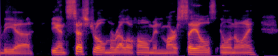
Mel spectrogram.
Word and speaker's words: Marseilles: But that's just me in front of the ancestral Morello home in Marseilles, Illinois, spelled like Marseille, France, pronounced Marseilles because it's in central Illinois.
